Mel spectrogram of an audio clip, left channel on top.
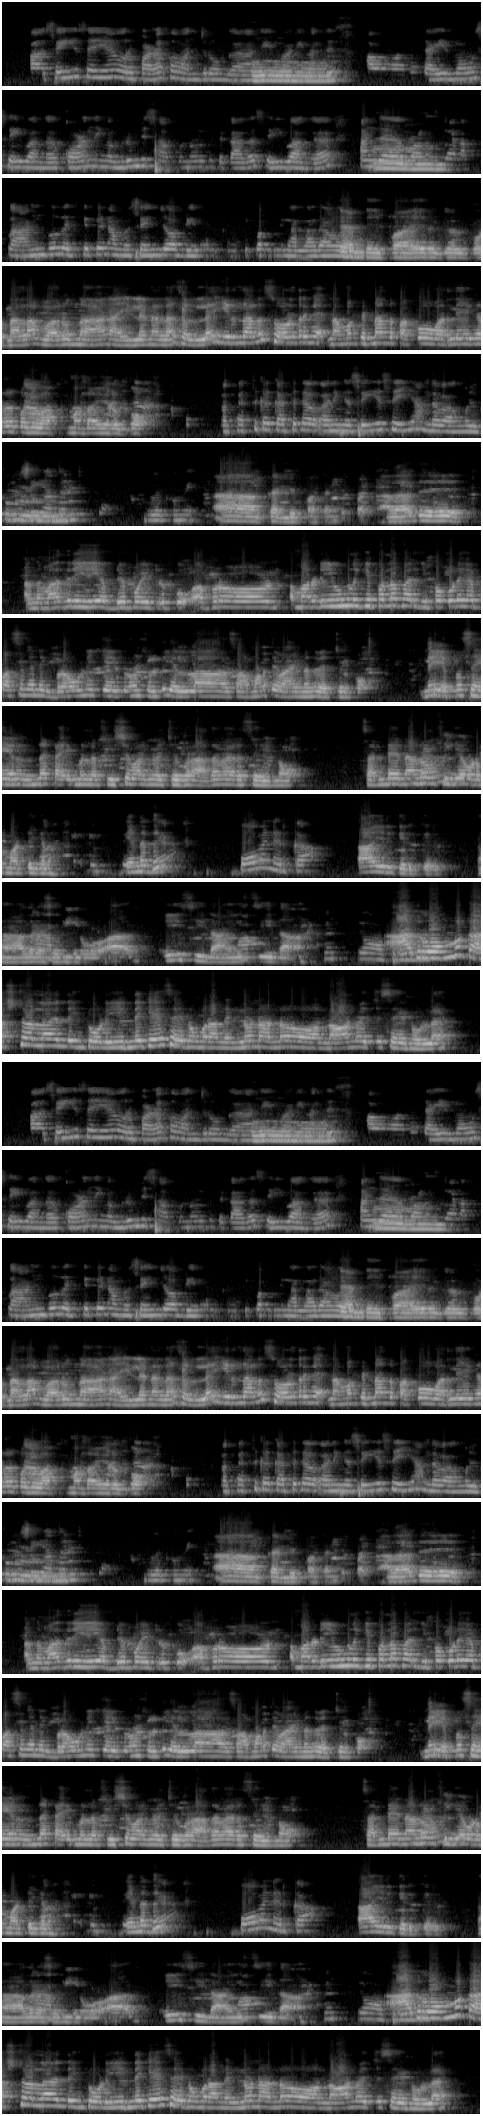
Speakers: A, on the left (about 20°); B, on the left (about 50°).
A: ஆ செய்ய செய்ய ஒரு பழக்க வந்துருங்க அதே
B: ம்
A: மாதிரி வந்து அவுங்க வந்து தைரியமு செய்வாங்க குழந்தைங்க விரும்பி சாப்பிடணும்ன்றதுக்காக செய் வாங்க அந்த
B: ம்
A: மனசுல
B: ம்
A: நம்ம அன்பு வச்சட்டு நம்ம செஞ்சோ அப்புடின்ன கண்டிப்பா கொஞ்ச நல்லா தா வரும்
B: கண்டிப்பா இருக்கு இருக்கு நல்லா வருந்தா நா இல்லலைன்னல்லா சொல்லல இருந்தாலு சொல்றேங்க நமக்கு இன்னு அந்த பக் குவே வரலைங்குற கொஞ்ச
A: ஆ
B: வருத்தமாதா இருக்கு
A: அதுதான் கத்துக்க கத்துக்க ஆ நீங்க செய்ய செய்ய அந்த உங்களுக்கு
B: ம்
A: ருசி அந்த ருசி உங்களுக்குமே.
B: ஆ கண்டிப்பா கண்டிப்பா அதாவது அந்த மாறி அப்புடியே போயிட்டு இருக்கு அப்புறே மறுபடியு இவுங்களுக்கு இப்ப எல்லா பாருக்க இப்ப கூட பசங்க இன்னைக்கு பிரௌனி கேக்கனுன்னு சொல்ட்டு எல்லா ஜாமானத்தயு வாங்கிட்டு வந்து வச் வச்சிருக்கோ ஏன்னா
A: சரி,
B: எப்ப
A: சரி.
B: செய்யறதுந்தா டைம் இல்ல ஃபிஷ்ஷு வாங்கி வச்சுருக்குறோ அத வேற செய்ணு சண்டேனாலு
A: ப்ரௌனி
B: ஃப்ரீயா
A: ஓவன்
B: விட மாட்டீங்க
A: எப்படி செய்வீங்க?
B: என்னது
A: ஓவன் இருக்கா
B: ஆஹ் இருக்கு இருக்கு இருக்கு ஆஹ் அதுல
A: ஆ அப்படி
B: செஞ்சுருவோ
A: ஈஸியா
B: அஹ் ஈசி தா
A: மாவு
B: ஈசி தா
A: அரைச்சிட்டோம் அப்டின்னா
B: அது ரொம்ப கஷ் ல்லா இல்லைங்க தோழி இன்னைக்கே செய்ணுங்கறாங்க இன்னு நா இன்னு நான்வெஜ்ஜு செய்ணுல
